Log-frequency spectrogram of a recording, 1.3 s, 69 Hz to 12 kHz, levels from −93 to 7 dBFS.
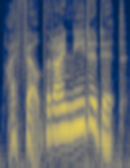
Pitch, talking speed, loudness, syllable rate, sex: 205 Hz, 275 wpm, -15 LUFS, 5.9 syllables/s, female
